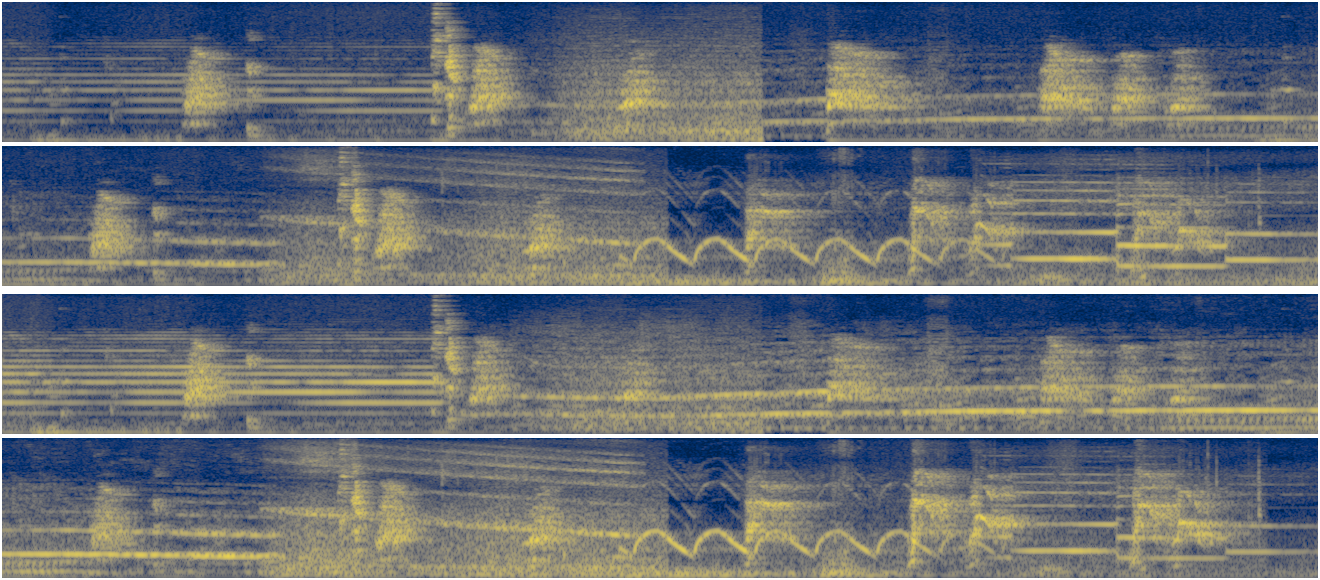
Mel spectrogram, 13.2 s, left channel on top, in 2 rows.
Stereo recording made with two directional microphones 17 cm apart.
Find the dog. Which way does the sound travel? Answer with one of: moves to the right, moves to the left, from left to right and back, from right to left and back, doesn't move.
from right to left and back.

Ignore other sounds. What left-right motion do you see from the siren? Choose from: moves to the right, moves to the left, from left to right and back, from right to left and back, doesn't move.
moves to the left.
